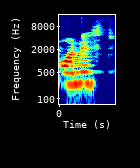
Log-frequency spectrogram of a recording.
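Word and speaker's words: honest: पीछे लगा हुआ है ऐसे एन ऑनेस्ट मैन आप देख सकते हैं एच साइलेंट होता है य वल से पीछे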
